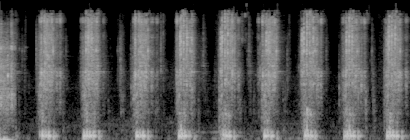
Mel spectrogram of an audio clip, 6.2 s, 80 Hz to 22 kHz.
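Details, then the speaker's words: Neglected Thumpstar pit bike, choke on, after swapping carburetor and intake: regular kicks about every 0.6 seconds, each a soft chuff that never catches; compression feels weak, owner leans toward a top end. "i'm not lost with this bike it makes no sense compression does feel kind of weak i'm kind of leaning towards maybe this bike needs a top end"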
